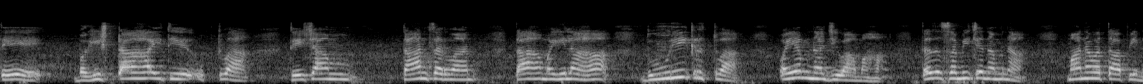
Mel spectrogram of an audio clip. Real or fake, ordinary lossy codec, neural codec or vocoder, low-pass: real; none; none; 7.2 kHz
